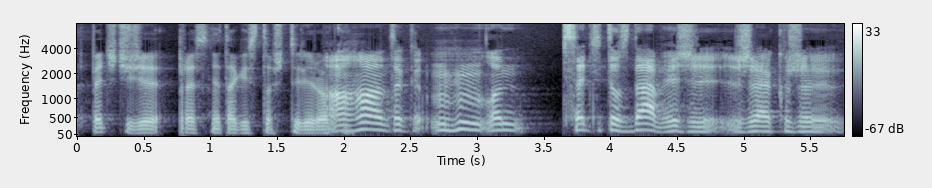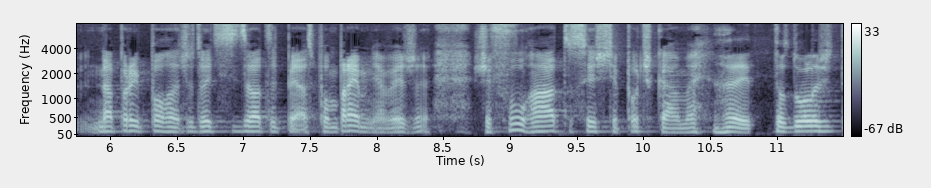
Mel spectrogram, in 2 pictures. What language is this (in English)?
Slovak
